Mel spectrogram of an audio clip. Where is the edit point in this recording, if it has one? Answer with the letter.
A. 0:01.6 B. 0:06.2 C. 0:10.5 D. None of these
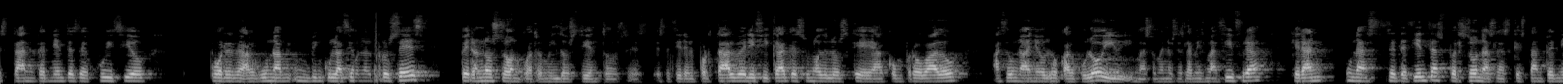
C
